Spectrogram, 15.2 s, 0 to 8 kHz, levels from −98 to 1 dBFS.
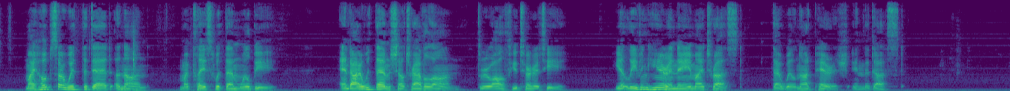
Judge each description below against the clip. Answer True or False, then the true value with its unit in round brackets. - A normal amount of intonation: True (4.1 semitones)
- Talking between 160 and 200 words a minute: False (145 wpm)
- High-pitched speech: False (125 Hz)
